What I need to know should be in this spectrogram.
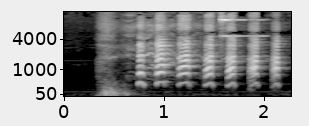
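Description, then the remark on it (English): A quick burst of bell rings, about seven bright dings in a steady, rapid rhythm, fairly loud, preceded by a soft low thump, with no talking. “How can you dread work when there's a bell involved?”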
